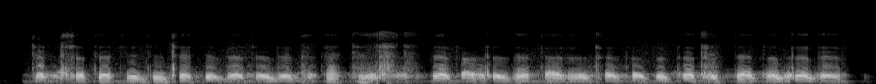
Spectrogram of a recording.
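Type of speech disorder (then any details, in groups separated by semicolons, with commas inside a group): Ataxic dysarthria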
